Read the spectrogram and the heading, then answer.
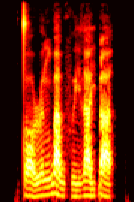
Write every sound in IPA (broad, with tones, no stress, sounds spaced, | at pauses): t̪ ɔ˨˩˨ ɹ ə˧˥ ŋ w a˨˩ w f ɨ˨˩˦ j l a˧˥ j ɓ a˨˩ t̚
